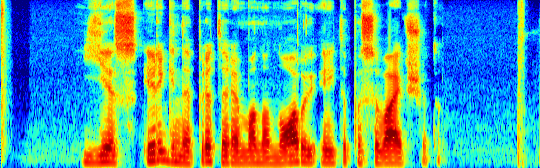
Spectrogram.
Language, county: Lithuanian, Alytus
